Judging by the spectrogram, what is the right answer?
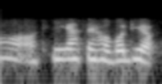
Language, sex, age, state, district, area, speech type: Assamese, female, 18-30, Assam, Nagaon, rural, conversation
